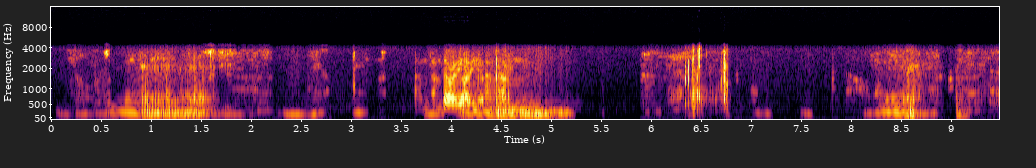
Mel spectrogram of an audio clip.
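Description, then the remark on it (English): Someone sleeping on a shared phone line snores, with several loud, rasping, throaty breaths in an uneven rhythm through a narrow, muffled band, while a voice briefly speaks between them. “Someone's sleeping and there's some noise in the background.”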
